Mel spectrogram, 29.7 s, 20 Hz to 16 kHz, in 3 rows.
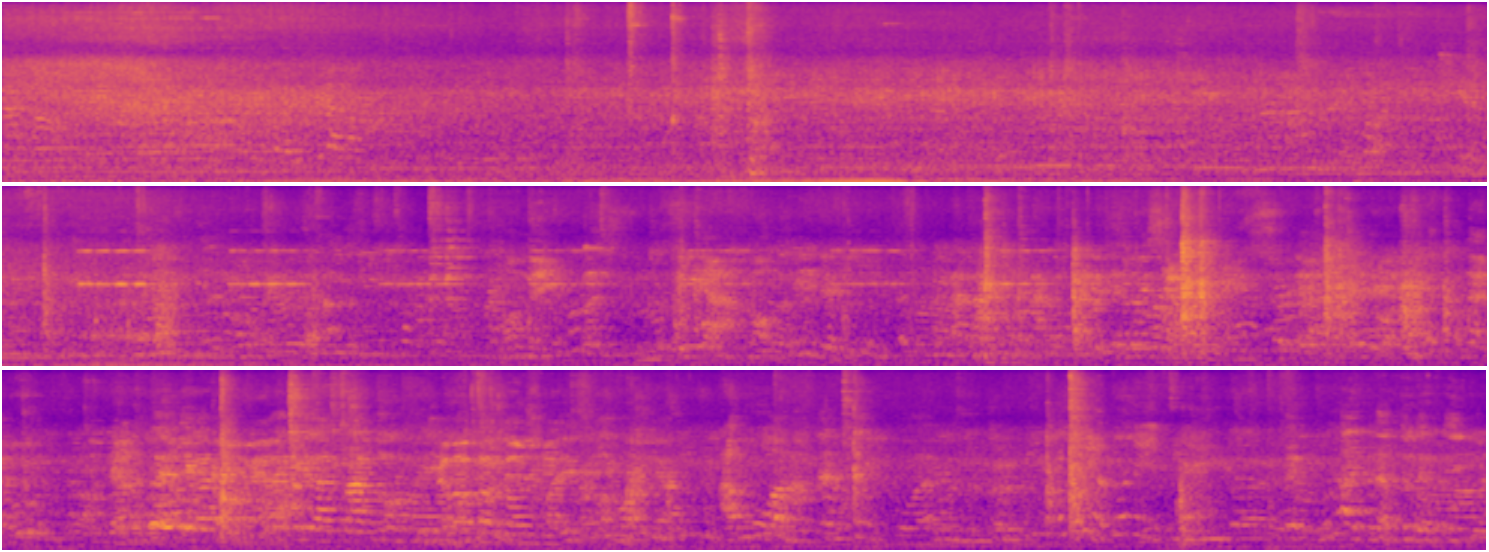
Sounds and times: Traffic Sound 0:00.0 - 0:14.2

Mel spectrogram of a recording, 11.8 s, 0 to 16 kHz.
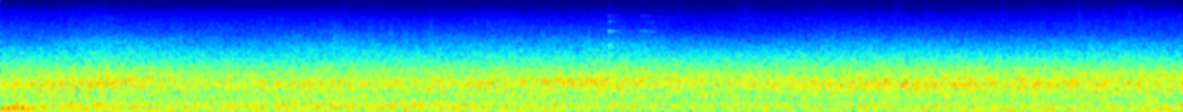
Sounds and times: Heavy traffic 0:00.0 - 0:11.8

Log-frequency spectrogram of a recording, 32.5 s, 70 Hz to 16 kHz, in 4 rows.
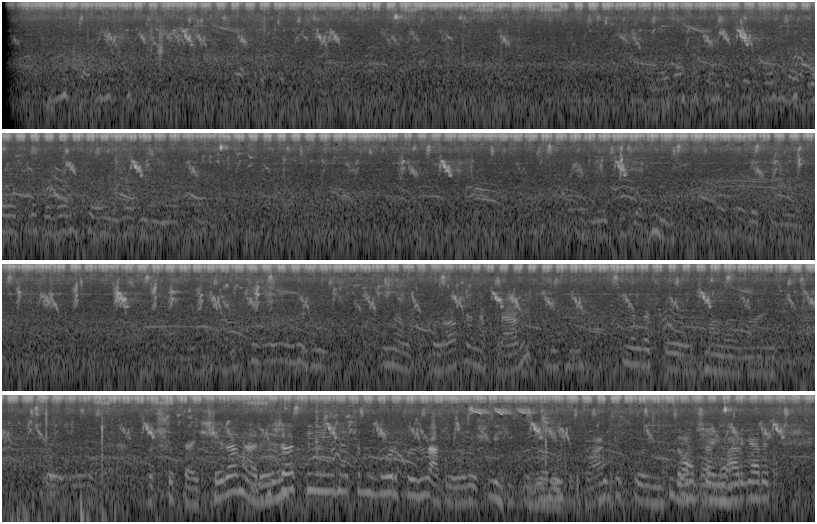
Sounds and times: crickets 0:00.0 - 0:32.5

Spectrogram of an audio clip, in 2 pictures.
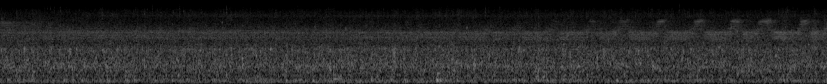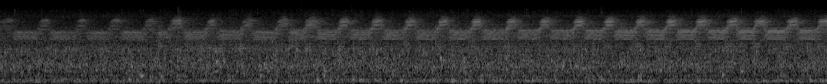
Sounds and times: Stream sound 0:00.0 - 0:16.5
Cicadas called 0:06.9 - 0:16.5
Frogs called 0:06.9 - 0:16.5

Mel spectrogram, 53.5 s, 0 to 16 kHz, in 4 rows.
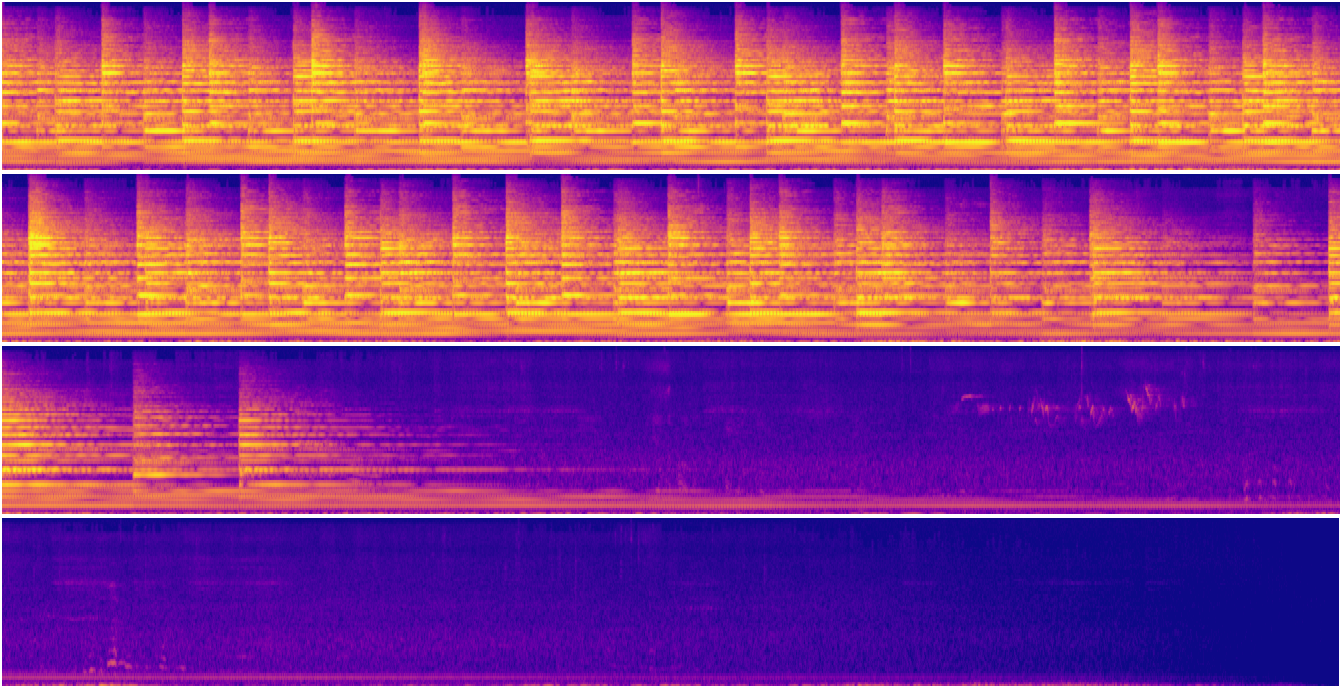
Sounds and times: Bells 0:00.0 - 0:45.1

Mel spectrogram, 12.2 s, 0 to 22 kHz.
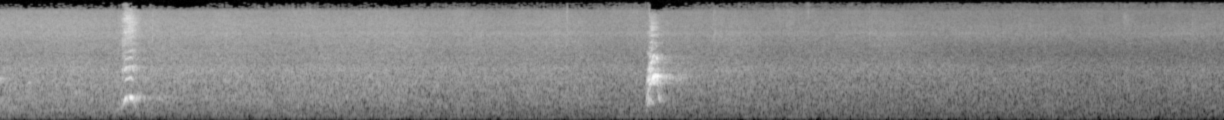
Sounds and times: small barking dogs 0:01.2 - 0:01.6
small barking dogs 0:06.4 - 0:06.9

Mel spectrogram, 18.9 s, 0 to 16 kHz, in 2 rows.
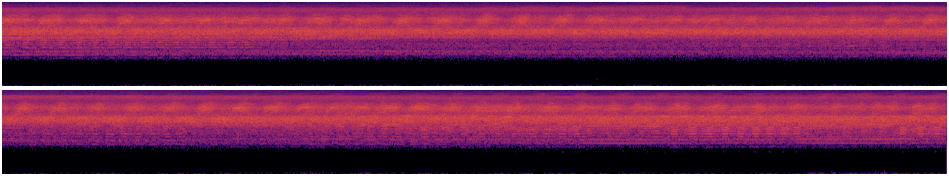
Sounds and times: Cicada sounds 0:00.0 - 0:18.9

